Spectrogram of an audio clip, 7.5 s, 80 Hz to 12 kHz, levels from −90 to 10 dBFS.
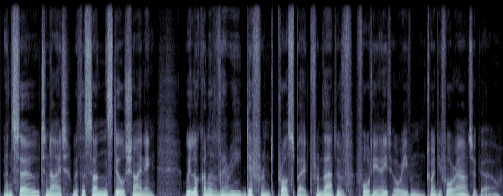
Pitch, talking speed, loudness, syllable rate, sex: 125 Hz, 215 wpm, -17 LUFS, 5.2 syllables/s, male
